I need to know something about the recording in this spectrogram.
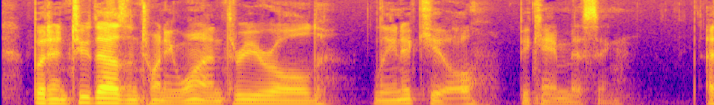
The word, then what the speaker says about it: Khil: It's Khil, Khil.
